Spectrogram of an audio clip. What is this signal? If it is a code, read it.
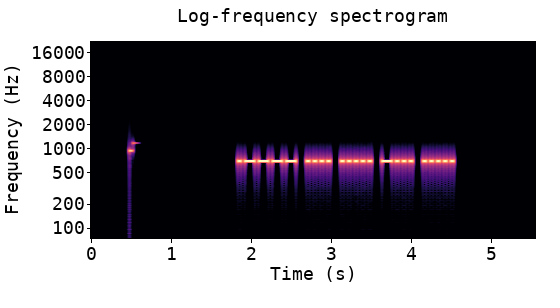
Morse code, heard as a keyed tone, about 28 wpm, 700 Hz. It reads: 1H5B5
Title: Five Challenging Letter-Number Combinations 28wpm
